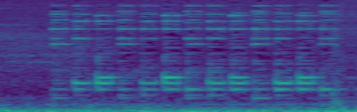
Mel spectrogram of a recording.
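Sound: mobile phone ringtone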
